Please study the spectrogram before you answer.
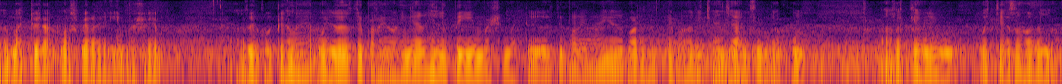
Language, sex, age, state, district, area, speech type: Malayalam, male, 18-30, Kerala, Idukki, rural, spontaneous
